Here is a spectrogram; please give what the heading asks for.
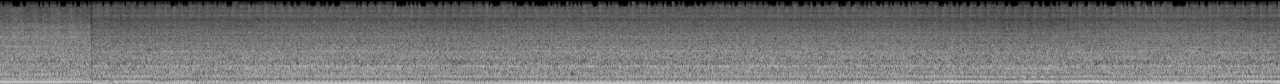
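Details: Honda Civic EG Mugen hatchback four-cylinder idling just after valve seals, timing belt and water pump replaced, timing and distributor set, before coolant top-up and bleeding: steady, even idle hum with no knocks or misses at a constant pace; running smoothly.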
